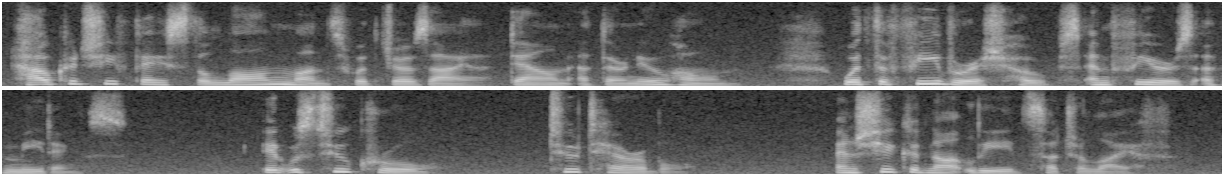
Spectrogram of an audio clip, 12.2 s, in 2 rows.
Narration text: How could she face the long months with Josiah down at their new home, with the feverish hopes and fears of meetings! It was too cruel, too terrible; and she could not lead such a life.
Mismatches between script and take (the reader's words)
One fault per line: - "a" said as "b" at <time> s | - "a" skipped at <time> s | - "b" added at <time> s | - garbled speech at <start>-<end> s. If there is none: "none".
none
